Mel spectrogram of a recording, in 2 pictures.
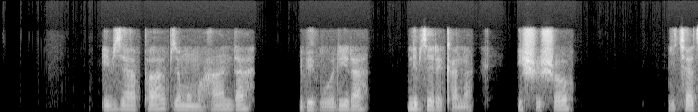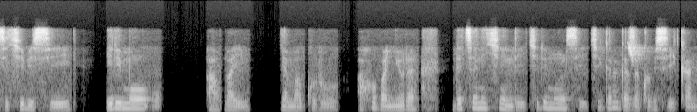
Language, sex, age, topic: Kinyarwanda, male, 18-24, government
